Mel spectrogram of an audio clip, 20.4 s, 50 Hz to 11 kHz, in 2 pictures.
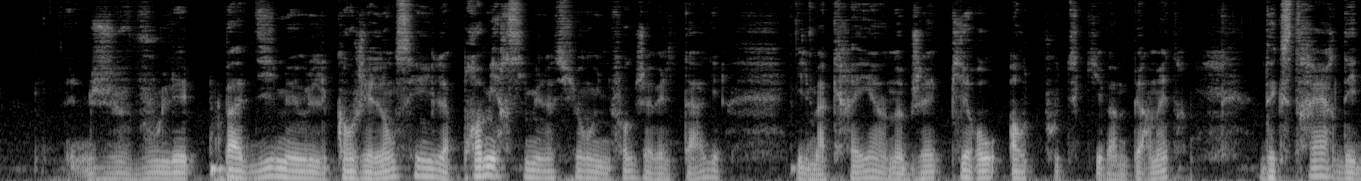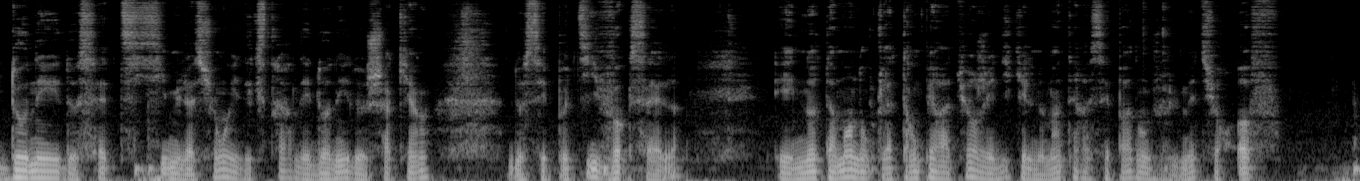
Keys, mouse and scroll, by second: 5.9 click, 18.7 click.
